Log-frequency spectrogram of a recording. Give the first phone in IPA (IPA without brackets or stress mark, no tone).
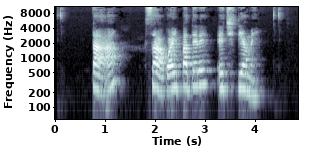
t̪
